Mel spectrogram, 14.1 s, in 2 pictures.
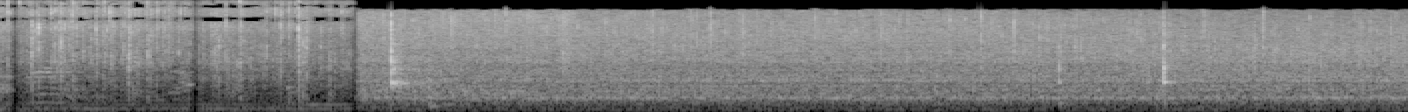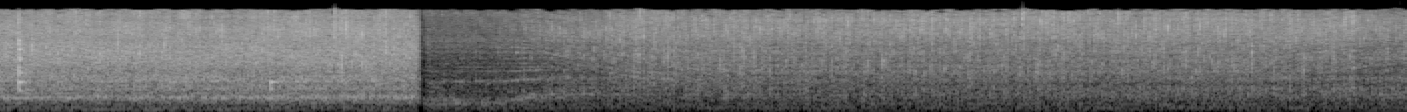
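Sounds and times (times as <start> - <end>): meat sizzling in a frying pan: 0.0 - 9.2.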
